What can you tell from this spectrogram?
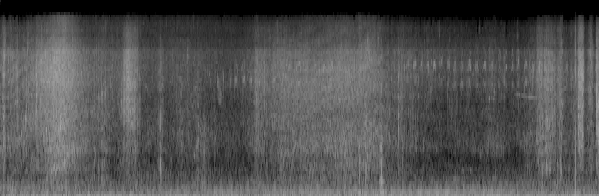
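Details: Steady wind buffeting the microphone and the low rumble of waves and a boat engine on a seashore, with occasional gusts and no clear animal voice.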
